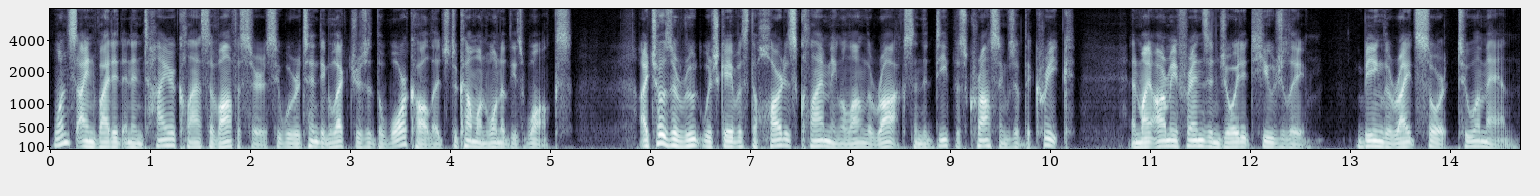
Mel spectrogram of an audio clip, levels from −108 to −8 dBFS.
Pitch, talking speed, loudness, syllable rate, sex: 95 Hz, 230 wpm, -20 LUFS, 6.4 syllables/s, male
